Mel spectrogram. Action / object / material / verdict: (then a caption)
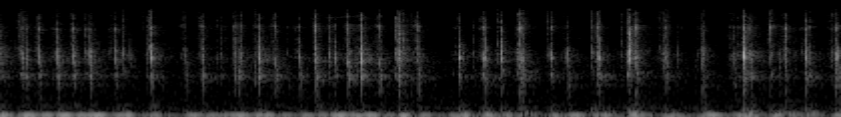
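tap / plastic mechanical keyboard / plastic / none. Both hands type with their fingertips on a full-size, backlit plastic mechanical RGB keyboard with plastic keycaps. There is a rapid, steady stream of short, bright key clacks with almost no ring, over a constant low hum.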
